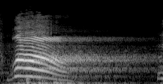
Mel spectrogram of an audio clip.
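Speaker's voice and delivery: long high loud wail of "माँ"; drawn-out shrieking "माँ!"; child's scream. Acted. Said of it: "जोर से चिकार".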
